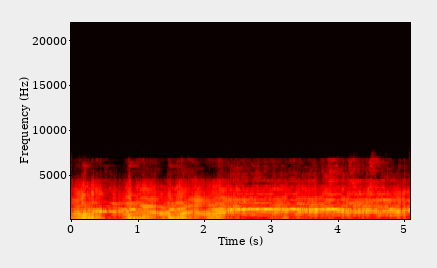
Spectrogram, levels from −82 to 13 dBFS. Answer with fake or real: fake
